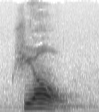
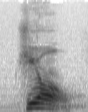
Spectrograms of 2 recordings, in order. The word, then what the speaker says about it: Sheol: In the Old Testament, it's the Hebrew word Sheol. Sheol. S-H-E-O-L. Pronounced Sheol.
